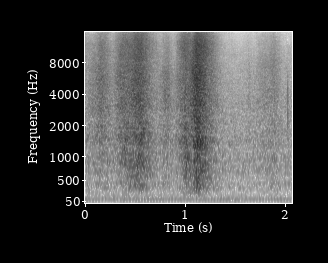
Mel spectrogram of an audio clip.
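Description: Clear plastic bag of airsoft BBs rustling as it is handled, in two short swells about half a second apart, the second louder.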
